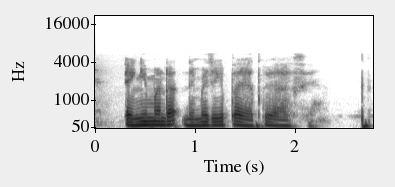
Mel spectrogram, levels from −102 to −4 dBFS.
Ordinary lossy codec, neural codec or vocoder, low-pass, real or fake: none; none; 5.4 kHz; real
